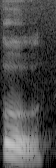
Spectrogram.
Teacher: to the high back unrounded vowel the labial are approximately is equivalent to the high back rounded vowel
